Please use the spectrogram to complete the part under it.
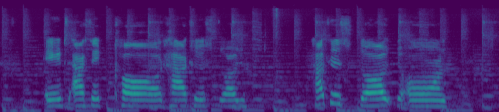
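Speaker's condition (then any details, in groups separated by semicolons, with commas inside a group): Down syndrome; present from birth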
